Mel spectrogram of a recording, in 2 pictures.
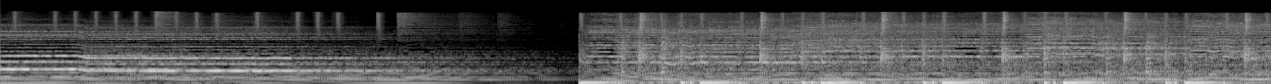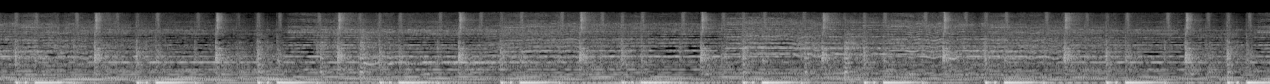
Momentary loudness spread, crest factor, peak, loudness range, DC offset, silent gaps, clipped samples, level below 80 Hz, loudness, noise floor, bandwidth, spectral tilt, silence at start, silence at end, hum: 5 LU; 16 dB; -2 dBFS; 4 LU; under 0.1%; none; under 0.1%; -20 dBFS; -17 LUFS; -43 dBFS; 12.5 kHz; -4 dB/octave; 0 s; 0 s; none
